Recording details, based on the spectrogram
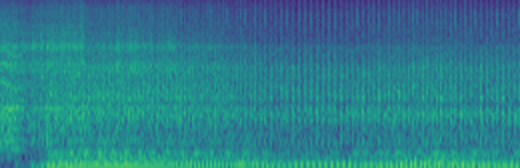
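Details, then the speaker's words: Freshly rebuilt Mitsubishi Evo X engine on its first start: it fires and settles to idle with a loose, uneven low knock for the first seconds, as the bearings run dry until oil pressure builds. "it's gonna take a while to start and don't freak out don't shut it off when you hear it unless they say shut it off because it's gonna knock for a second every new motor does"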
